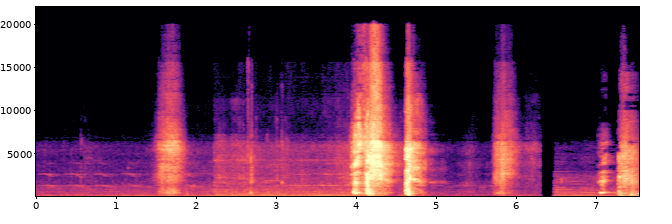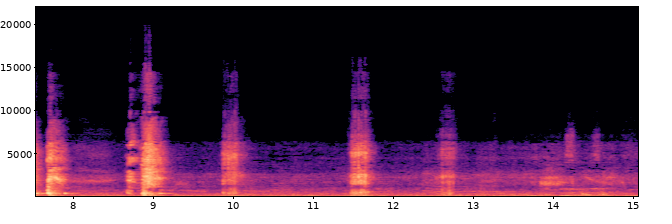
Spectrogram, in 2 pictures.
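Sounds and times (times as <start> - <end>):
woman sneezing: 4.0 - 4.9.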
